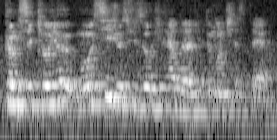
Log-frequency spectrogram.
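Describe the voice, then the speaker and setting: A man's voice: sits high, very fast, recorded from a distance, natural voice. A man playing a courtly, fussy English husband. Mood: courteous. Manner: courtly, fussily exact. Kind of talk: amateur stage acting. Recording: echoey stage from afar, noisy.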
